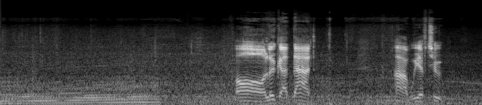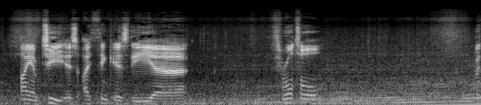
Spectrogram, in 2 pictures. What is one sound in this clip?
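A car engine revs up and down while driving.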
